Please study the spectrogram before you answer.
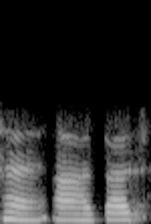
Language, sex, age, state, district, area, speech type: Bengali, female, 30-45, West Bengal, North 24 Parganas, rural, conversation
